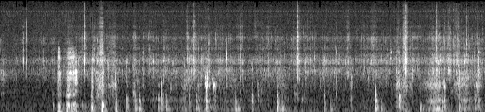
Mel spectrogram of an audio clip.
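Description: A paddle dips and splashes into the water, dripping.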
